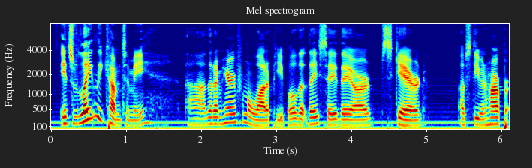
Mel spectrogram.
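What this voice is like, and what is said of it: Voice with a slight cold. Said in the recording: “I have a little bit of a cold.”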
